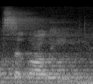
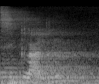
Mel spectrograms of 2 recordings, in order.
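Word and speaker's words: Citlali: I wrote about the struggle that I faced between being called Sitlali and Siklali, which is the correct pronunciation.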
